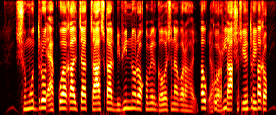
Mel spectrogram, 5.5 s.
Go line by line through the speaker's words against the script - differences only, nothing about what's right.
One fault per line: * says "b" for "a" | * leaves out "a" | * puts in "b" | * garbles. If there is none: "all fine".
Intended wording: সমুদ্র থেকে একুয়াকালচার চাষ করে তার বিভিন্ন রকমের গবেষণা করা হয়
* leaves out "থেকে"
* leaves out "করে"
* garbles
